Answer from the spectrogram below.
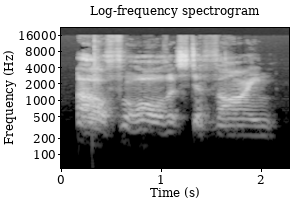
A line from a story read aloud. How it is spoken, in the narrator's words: grumbles Gritsmill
